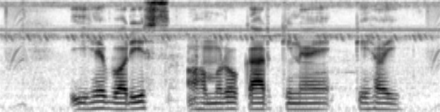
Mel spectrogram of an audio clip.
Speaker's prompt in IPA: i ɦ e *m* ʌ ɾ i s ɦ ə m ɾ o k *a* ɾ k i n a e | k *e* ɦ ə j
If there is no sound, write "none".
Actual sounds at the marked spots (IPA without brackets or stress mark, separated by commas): b, a, e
